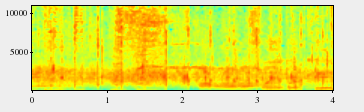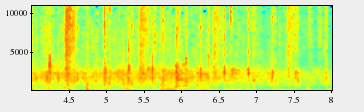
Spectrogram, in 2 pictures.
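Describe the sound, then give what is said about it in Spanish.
An audience claps loudly and steadily for the Grupo Risa for the whole eight seconds, with cheering voices mixed in; about halfway through, a low, booming musical beat enters beneath the continuing applause. “Un aplauso para el Grupo Risa, enorme.”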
